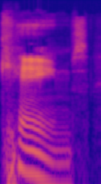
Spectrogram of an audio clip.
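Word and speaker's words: CAMTS: Pronounced canes. The T is silent.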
